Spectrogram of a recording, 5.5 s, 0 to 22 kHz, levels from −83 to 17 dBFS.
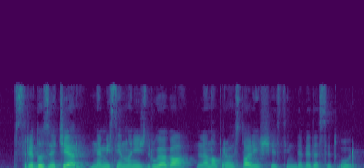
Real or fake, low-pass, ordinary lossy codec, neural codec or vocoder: real; 10.8 kHz; MP3, 64 kbps; none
